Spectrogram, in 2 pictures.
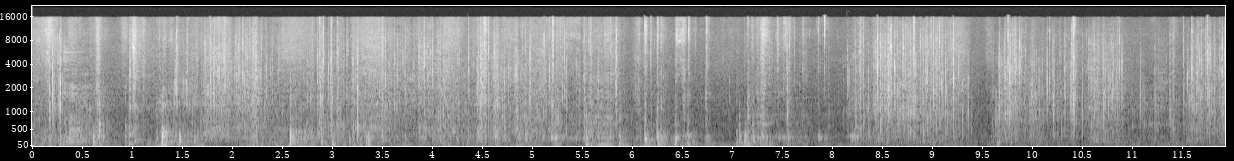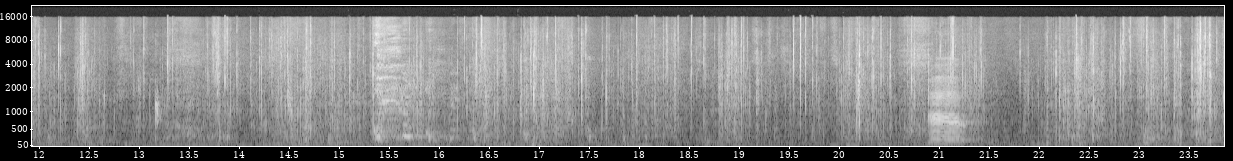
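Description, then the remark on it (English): Continuous plastic crinkling and crackling as evidence package 418 is handled and opened in court for the jury, with brief tearing rustles and irregular bursts of crunching that stay fairly steady throughout, with no talking. “Okay, please open 418 and tell the jury what it is.”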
